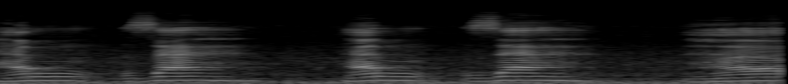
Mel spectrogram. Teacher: এক নম্বর মাখরাজ হলকের শুরু হইতে হামজাহা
